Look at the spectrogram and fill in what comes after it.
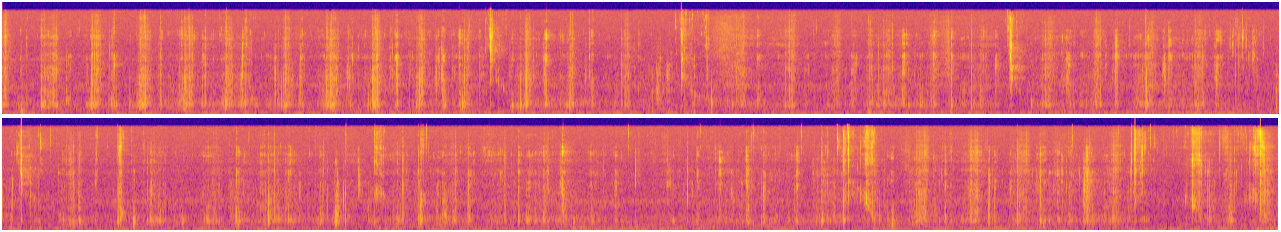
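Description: Close-miked eating: a person chewing and biting into pickled cucumbers, a thin smoked hunter's sausage and pepper slices, with frequent crisp crunches and wet mouth sounds.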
